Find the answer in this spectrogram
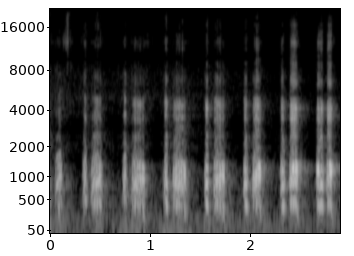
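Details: A chukar partridge used for hunting repeats harsh two-part chuk-chuk notes about three times per second, evenly spaced and clear against silence.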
